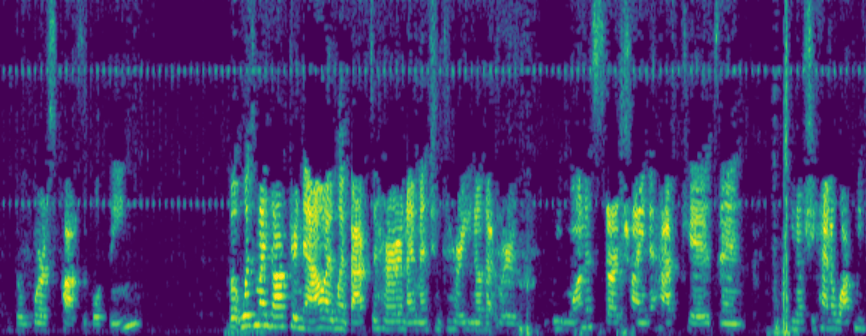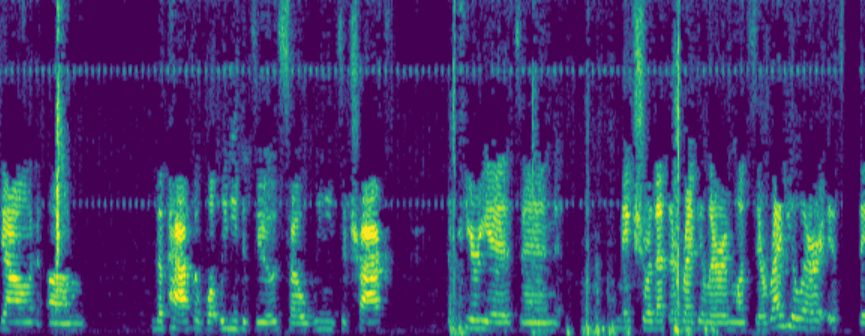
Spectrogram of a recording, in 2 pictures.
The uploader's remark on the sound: I am having a vent session with some of my friends via zoom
